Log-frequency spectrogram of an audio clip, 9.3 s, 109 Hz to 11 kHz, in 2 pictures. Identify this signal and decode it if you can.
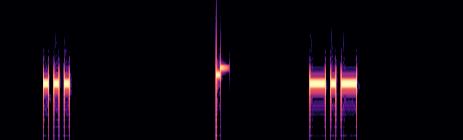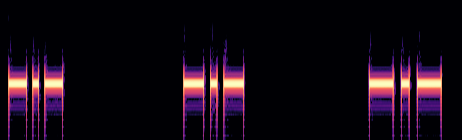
Morse code, heard as a keyed tone, about 20 wpm, 700 Hz. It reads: S K K K K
